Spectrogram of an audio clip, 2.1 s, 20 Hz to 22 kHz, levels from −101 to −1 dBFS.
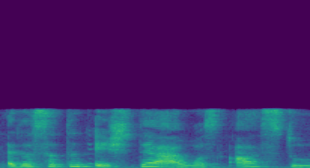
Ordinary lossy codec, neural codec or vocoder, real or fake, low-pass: none; none; real; none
